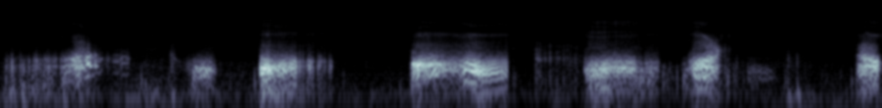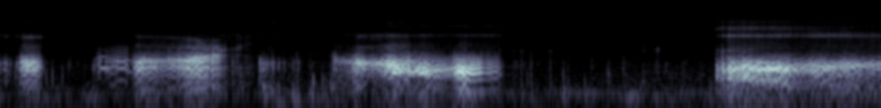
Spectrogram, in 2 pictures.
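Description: Irregular gurgling, rumbling bursts from an adult's stomach, separated by short quiet gaps: ordinary bowel sounds.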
